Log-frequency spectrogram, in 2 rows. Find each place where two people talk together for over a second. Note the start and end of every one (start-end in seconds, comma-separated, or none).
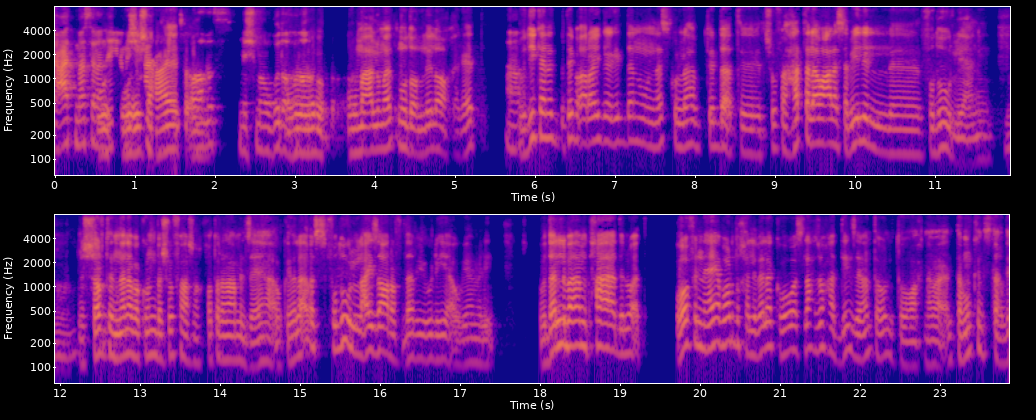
0.5-1.9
